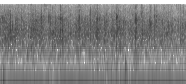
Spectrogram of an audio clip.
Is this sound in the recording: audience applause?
yes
